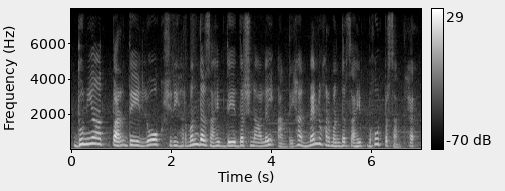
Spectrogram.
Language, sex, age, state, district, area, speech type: Punjabi, female, 18-30, Punjab, Tarn Taran, urban, spontaneous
